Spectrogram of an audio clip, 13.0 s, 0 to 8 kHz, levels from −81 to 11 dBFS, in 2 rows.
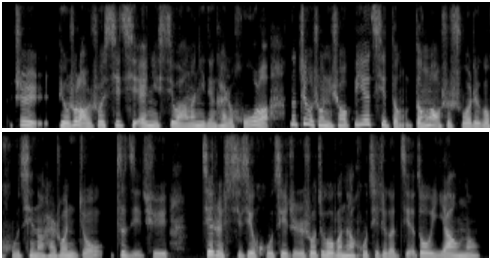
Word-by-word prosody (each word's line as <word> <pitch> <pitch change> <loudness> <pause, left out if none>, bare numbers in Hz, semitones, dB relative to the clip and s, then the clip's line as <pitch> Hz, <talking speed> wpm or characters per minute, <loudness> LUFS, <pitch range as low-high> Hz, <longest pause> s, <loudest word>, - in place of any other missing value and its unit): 是 245 - +1
比 215 - +4
如 195 - +6
说 240 - +4
老 185 -5 +6
师 185 - -1
说 220 - +2
吸 225 +2 -1
气， 215 -3 -1
哎， 190 - +2
你 205 -2 +4
吸 200 +3 -2
完 185 -2 +2
了 185 - +1
你 200 - +3
已 - - 0
经 175 -1 -2
开 195 +2 0
始 180 - -1
呼 210 +6 0
了， 190 -4 +4 0.2
那 280 - -2
这 300 +5 -1
个 275 - +2
时 235 - -7
候 - - +5
你 195 - +3
是 185 +4 -3
要 210 - +2
憋 265 +6 0
气 275 -3 -3
等 200 +1 -3
等 190 +4 +3
老 210 -4 +4
师 185 +1 -4
说 185 0 -1
这 190 -2 +1
个 180 -1 0
呼 190 +1 -6
气 185 +3 -2
呢， 180 -1 0
还 185 +1 -3
是 - - 0
说 195 0 +1
你 185 -2 +1
就 185 +5 -3 0.2
自 220 -4 -1
己 185 - -7
去 175 -4 -4 0.4
接 230 0 +5
着 210 -3 +2
吸 185 - -7
气、 185 +1 +2
呼 180 0 -4
气， 180 -1 -1
只 165 - -6
是 165 - -1
说 190 +3 +1
最 205 +2 -1
后 195 -1 +5
跟 190 0 +2
她 200 -1 +3
呼 195 +1 -3
气 190 -1 -6
这 185 - -3
个 180 - -1
节 175 - -6
奏 195 -3 +2
一 180 - -2
样 185 0 +3
呢？ 190 +2 -2
195 Hz, 325 characters per minute, -23 LUFS, 185-215 Hz, 0.4 s, 如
